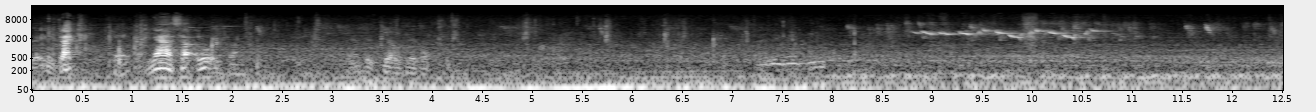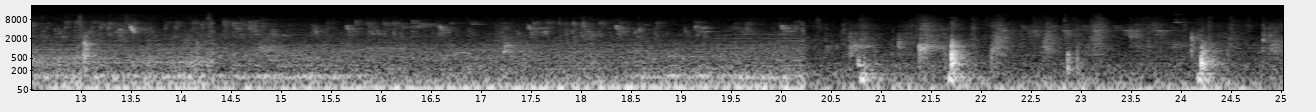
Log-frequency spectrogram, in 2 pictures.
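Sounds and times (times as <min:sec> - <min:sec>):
low outdoor background hum: 0:00.0 - 0:25.0
small bird chirping: 0:01.5 - 0:20.2.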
